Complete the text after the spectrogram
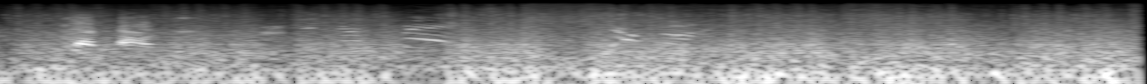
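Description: A helicopter's rotors and engine drone steadily close by.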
